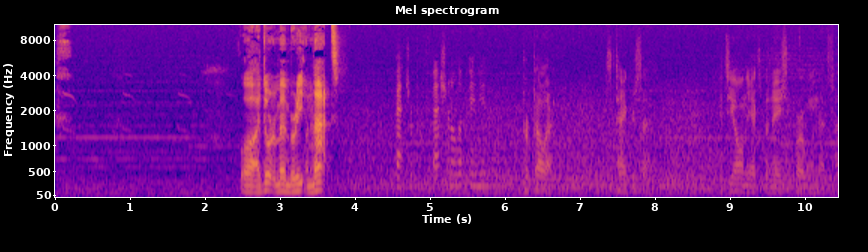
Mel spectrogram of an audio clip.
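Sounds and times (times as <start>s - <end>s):
seagull crying: 0.0s - 2.3s
low rumble: 0.0s - 10.4s
speech: 2.5s - 3.9s, 4.6s - 6.8s, 7.4s - 8.1s, 8.9s - 10.4s.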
